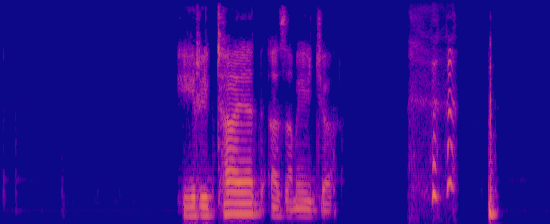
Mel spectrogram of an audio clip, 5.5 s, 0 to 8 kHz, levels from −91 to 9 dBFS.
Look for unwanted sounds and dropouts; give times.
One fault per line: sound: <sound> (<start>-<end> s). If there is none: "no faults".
sound: laugh (4.1-4.6 s)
